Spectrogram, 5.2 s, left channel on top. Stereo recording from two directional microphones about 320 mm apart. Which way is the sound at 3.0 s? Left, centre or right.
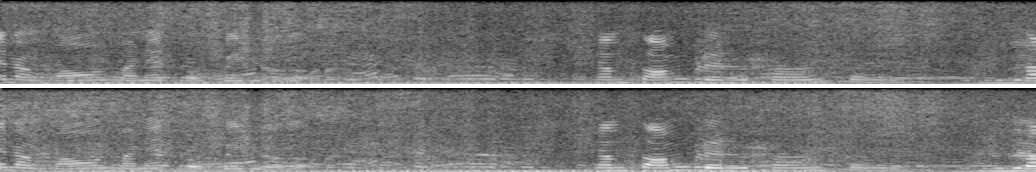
Centre.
